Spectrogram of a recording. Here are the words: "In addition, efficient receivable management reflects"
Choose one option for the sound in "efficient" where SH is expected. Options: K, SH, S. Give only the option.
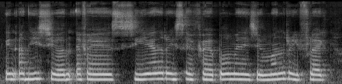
S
